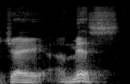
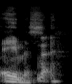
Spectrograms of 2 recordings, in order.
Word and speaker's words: Amos: Yeah, I incorrectly referred to him a couple weeks ago as Jay Amiss because I thought, well, he doesn't miss, he scores. I was just gonna say that can't be accurate because he's got 53 goals. Yeah, it has to be Jay a goal, but no, it's Amos.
